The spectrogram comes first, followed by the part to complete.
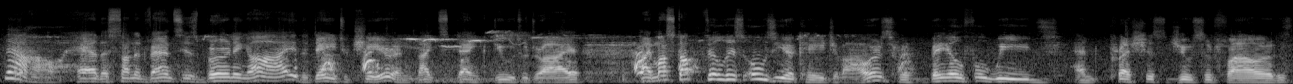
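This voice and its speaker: An actor playing a wise, fatherly monk in a Shakespearean radio drama, speaking verse in a deliberate, sententious way. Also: medium pitch, big pitch swings, noisy background. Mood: musing, solemn.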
